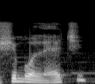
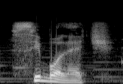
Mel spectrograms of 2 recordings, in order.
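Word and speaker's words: Chibolete: E dizendo ele: não, então lhe diziam: dize, pois, Shibolete. Porém ele dizia: Sibolete, porque não o podia pronunciar bem.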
